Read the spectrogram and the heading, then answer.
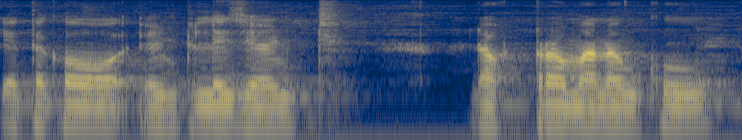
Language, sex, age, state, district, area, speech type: Odia, male, 45-60, Odisha, Koraput, urban, spontaneous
